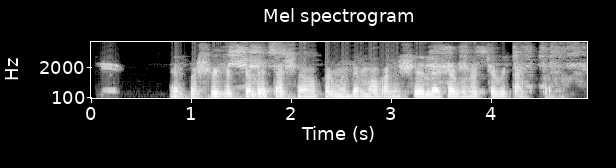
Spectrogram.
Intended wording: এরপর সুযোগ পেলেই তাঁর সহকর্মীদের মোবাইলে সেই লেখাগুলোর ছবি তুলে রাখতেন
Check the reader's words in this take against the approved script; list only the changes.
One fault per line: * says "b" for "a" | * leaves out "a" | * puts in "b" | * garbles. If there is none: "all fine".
* leaves out "তুলে"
